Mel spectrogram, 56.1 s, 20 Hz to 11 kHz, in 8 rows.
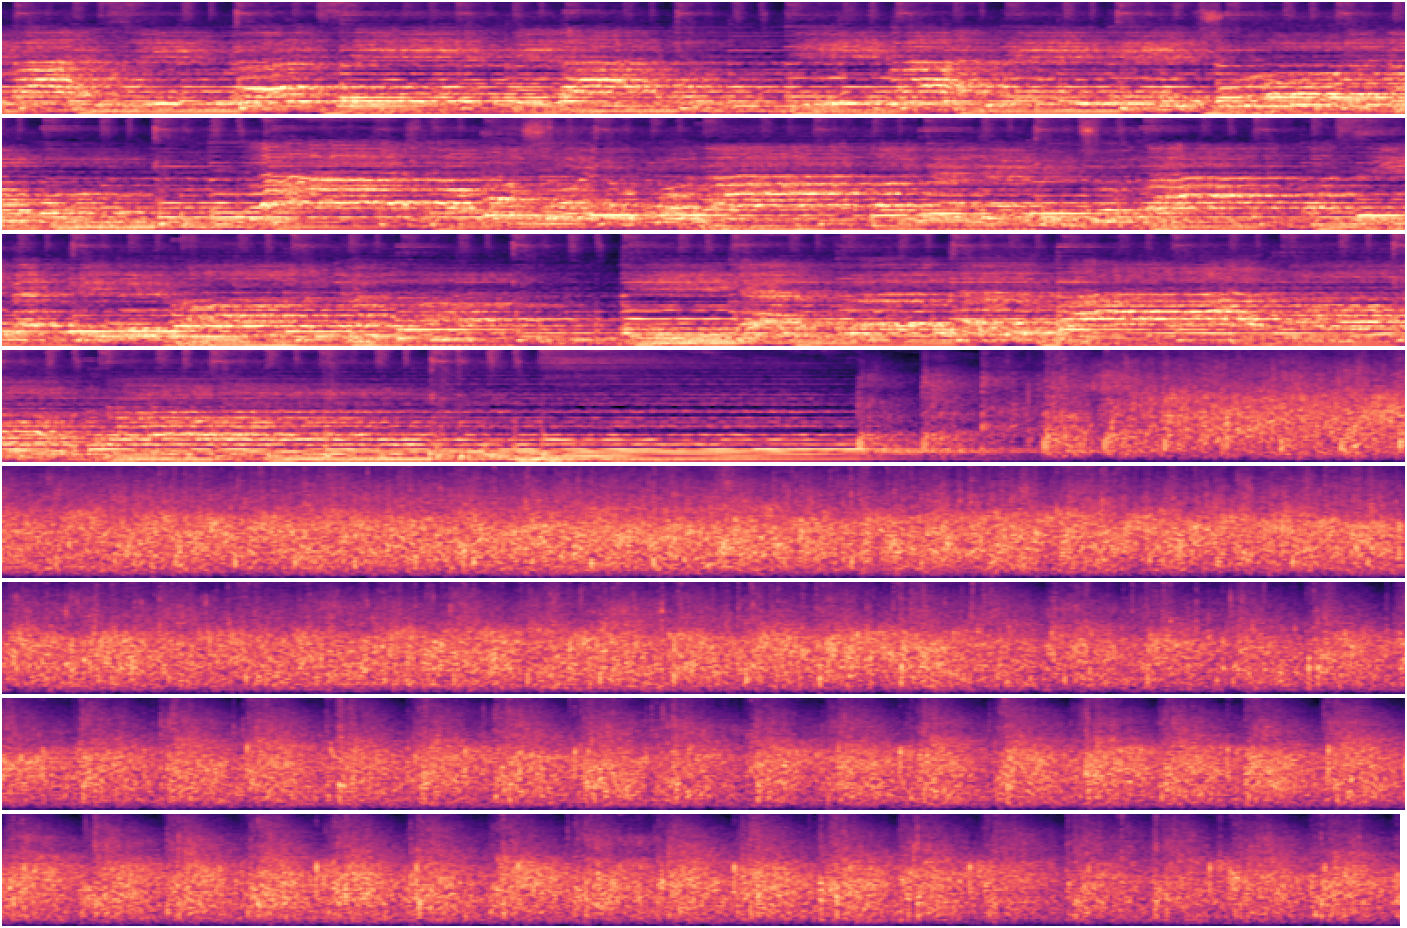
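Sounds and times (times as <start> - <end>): audience applauding: 25.2 - 56.0.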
